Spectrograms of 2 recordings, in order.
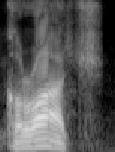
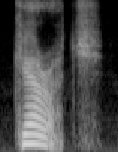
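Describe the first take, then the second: First: It is said in an American accent. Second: It is said in a British accent. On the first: "미국 사람들은 garage 이렇게 발음하거든요" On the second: "영국 사람들이 이렇게 발음하거든요"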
